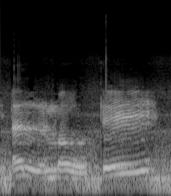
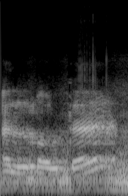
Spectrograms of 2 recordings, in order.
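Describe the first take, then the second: First: The final vowel is tilted toward e. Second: The final vowel is a plain open a.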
